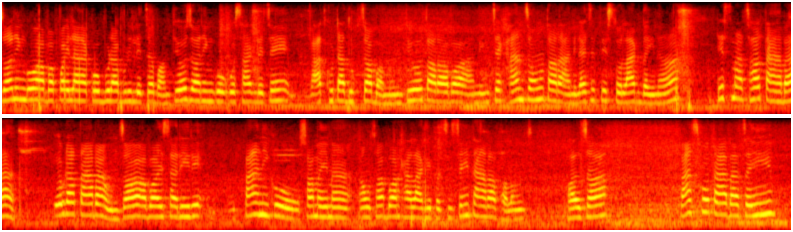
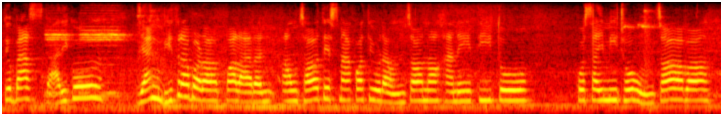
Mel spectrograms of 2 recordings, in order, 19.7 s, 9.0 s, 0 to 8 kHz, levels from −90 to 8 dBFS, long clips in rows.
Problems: background sounds at intervals, background conversations at intervals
